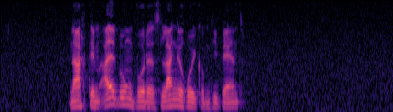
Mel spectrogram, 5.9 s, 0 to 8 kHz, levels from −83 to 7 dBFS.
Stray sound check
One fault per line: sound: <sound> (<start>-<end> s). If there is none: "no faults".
no faults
